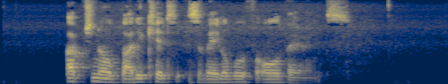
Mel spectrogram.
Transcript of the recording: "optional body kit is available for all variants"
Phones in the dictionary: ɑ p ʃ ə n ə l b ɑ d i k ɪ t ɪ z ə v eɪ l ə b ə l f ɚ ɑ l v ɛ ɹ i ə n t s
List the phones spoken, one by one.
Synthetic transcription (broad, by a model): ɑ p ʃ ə n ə l b ɑ d i k ɪ t ɪ z ə v eɪ l ə b ə l f ɚ ɑ l p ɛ ɹ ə n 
